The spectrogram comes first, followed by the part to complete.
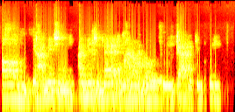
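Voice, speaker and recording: A very low-voiced man pleads his case as a defendant, stumbling and restarting his sentences. This is a courtroom recording, picked up from a distance by the room's mic. The sound is muffled and washed in heavy courtroom echo. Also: very animated, moderate pace, slight background noise. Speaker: self-represented defendant. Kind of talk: courtroom speech. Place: large courtroom.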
